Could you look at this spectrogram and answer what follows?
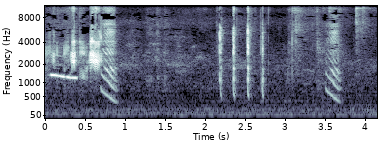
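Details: Indian ringneck parrot kept as a pet, locally called Kashmiri Raw parrot: a brief flat whistle, then a falling slurred note, a run of short clicks, and another quick downward slide.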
